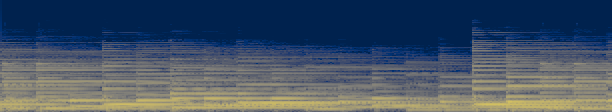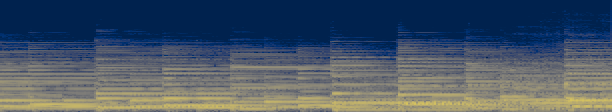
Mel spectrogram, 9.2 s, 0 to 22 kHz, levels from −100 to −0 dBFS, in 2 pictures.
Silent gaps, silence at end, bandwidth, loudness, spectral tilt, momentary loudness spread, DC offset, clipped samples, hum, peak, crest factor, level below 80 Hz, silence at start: none; 0 s; 4.9 kHz; -23 LUFS; -11 dB/octave; 6 LU; under 0.1%; under 0.1%; none; -8 dBFS; 14 dB; -50 dBFS; 0 s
